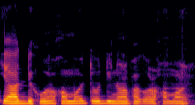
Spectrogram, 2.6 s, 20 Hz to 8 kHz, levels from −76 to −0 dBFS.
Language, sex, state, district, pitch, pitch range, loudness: Assamese, male, Assam, Kamrup Metropolitan, 165 Hz, 165-170 Hz, -17 LUFS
